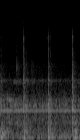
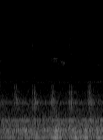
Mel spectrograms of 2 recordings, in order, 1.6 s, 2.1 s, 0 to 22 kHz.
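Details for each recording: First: H-Calory diesel heater priming at level 1 on start-up. Sharp, evenly spaced dosing pump ticks about two a second over a faint hum. Ticking slows once running and gets faster at higher heat levels. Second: H-Calory diesel heater with a replacement WAYSKA dosing pump, priming with the shell off. Soft, even ticks about two a second under the fan hum, much quieter than the original pump; the fans are louder than the clicking. Normal.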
